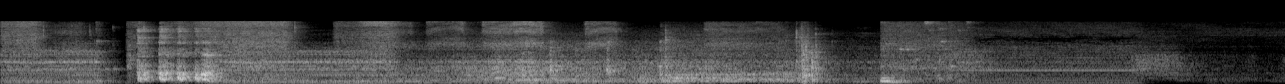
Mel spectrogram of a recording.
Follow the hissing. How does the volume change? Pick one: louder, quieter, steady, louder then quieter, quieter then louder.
quieter.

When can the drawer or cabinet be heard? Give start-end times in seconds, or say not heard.
6.6-8.2.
